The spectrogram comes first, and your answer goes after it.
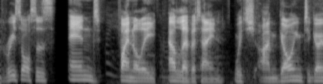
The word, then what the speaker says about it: Laevatain: And finally, our Levitane, which I'm going to go make sure I am pronouncing her name right. Lavatane. Lavitane.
